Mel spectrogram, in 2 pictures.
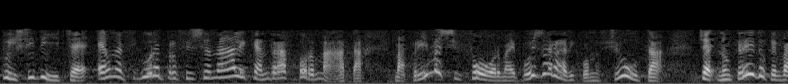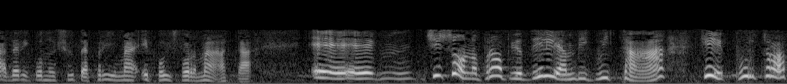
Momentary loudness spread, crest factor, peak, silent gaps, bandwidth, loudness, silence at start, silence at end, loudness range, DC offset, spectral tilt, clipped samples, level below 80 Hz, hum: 13 LU; 20 dB; -4 dBFS; none; 5.4 kHz; -24 LUFS; 0 s; 0 s; 7 LU; 0.4%; -6 dB/octave; under 0.1%; -66 dBFS; none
